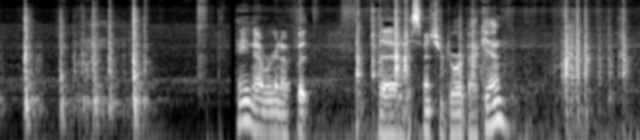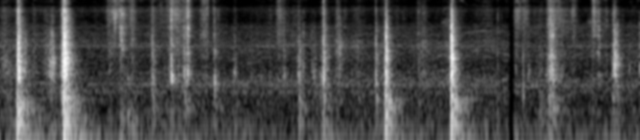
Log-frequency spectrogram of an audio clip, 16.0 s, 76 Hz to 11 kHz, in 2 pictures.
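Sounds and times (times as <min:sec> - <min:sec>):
plastic drawer knocking and clunking: 0:04.5 - 0:06.3, 0:07.0 - 0:09.2, 0:11.6 - 0:14.1.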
